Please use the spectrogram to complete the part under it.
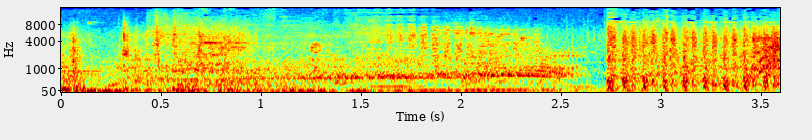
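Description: XR2 rifle gunfire in Call of Duty Black Ops III, rapid loud bursts of shots in a zombies nightmare mode match, stopping briefly before another burst resumes.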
